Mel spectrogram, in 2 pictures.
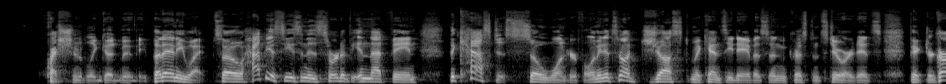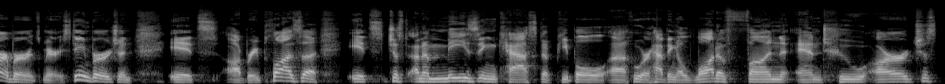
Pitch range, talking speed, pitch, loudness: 110-140 Hz, 185 wpm, 125 Hz, -23 LUFS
